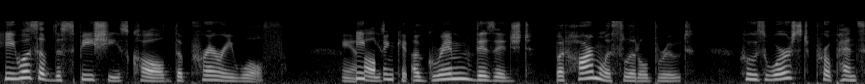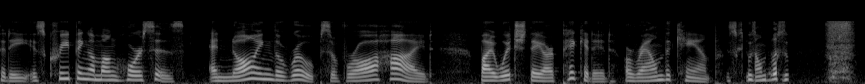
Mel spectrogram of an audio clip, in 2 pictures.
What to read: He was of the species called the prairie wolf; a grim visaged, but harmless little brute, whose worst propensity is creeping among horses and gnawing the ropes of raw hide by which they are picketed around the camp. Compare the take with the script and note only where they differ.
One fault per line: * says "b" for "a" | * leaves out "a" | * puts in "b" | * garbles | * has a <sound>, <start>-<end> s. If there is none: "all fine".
* garbles
* garbles
* has a sniff, 16.9-17.2 s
